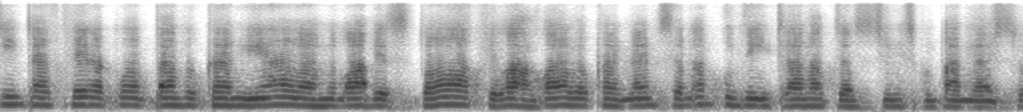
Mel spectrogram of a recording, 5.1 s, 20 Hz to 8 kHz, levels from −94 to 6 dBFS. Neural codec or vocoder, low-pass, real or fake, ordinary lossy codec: codec, 16 kHz, 0.5 kbps, FreqCodec, smaller model; 7.2 kHz; fake; none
